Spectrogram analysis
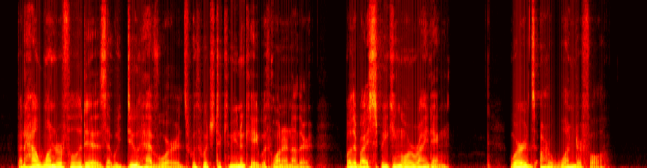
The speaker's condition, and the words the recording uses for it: None; typical speech.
